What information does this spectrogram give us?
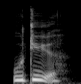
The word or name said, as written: udyr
